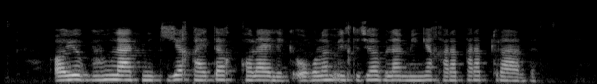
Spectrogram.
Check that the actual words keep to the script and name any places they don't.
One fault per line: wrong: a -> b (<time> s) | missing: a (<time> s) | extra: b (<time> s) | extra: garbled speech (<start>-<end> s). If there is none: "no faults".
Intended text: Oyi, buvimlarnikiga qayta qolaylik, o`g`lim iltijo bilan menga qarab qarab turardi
no faults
